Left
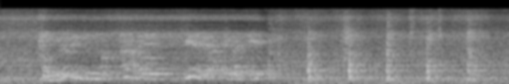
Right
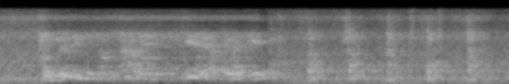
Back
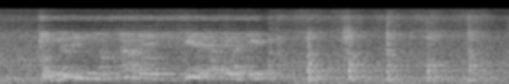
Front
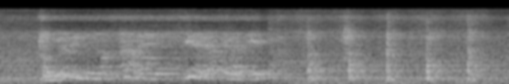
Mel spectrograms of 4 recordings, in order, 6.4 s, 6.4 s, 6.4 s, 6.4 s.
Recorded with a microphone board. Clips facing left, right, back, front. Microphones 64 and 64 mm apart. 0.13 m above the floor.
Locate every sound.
0.5 s a man speaking: 50° left, 1.8 m
3.3 s footsteps: 130° left, 0.9 m; by 6.1 s 20° left, 1.1 m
